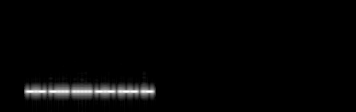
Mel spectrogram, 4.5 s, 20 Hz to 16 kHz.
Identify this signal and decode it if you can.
Morse code, heard as a keyed tone, about 50 wpm, 700 Hz. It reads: KB5KWA
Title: USA Call Signs - 6 Characters - Repeated 3x - 50wpm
